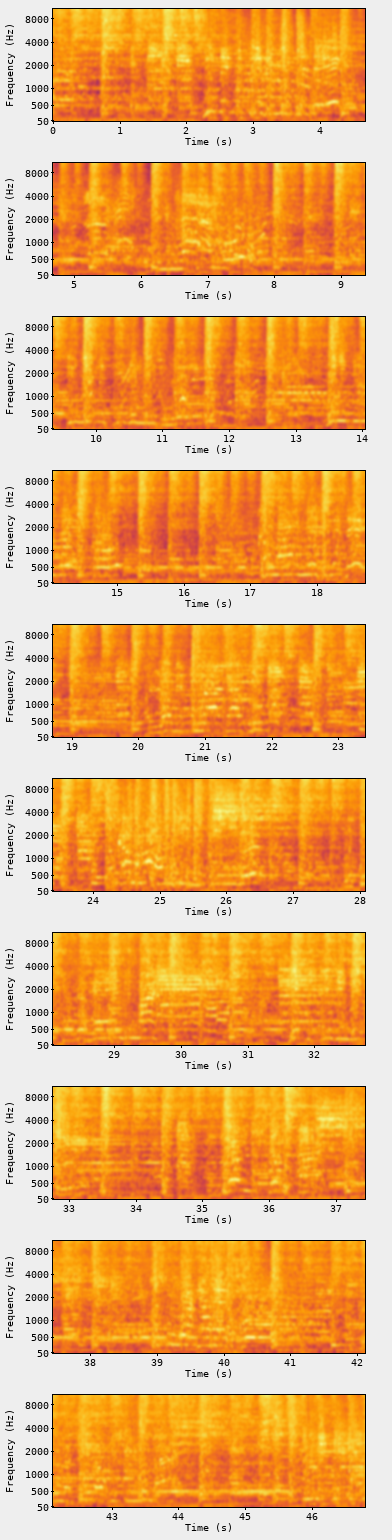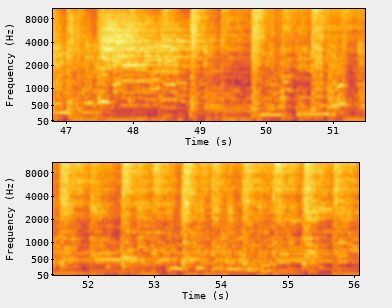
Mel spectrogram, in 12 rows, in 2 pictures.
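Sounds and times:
bass guitar: 0.0 - 56.0
drum kit steady beat: 0.0 - 56.0
electric guitar: 0.0 - 56.0.

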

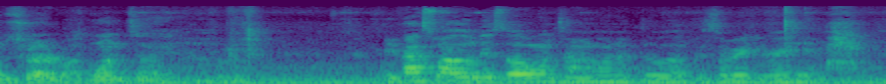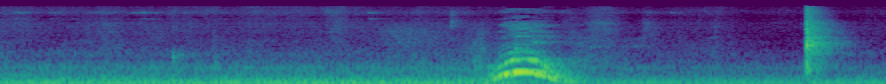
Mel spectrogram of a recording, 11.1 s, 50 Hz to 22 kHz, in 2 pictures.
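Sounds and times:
steady low hum: 0.0 - 11.0
sharp hand clap: 10.5 - 10.9.

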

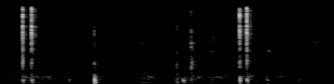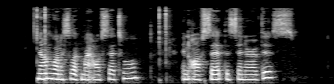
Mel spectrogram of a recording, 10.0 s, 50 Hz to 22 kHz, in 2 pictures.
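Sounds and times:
computer mouse clicks: 0.3 - 0.6, 3.6 - 3.9, 5.5 - 5.8, 7.2 - 7.7.

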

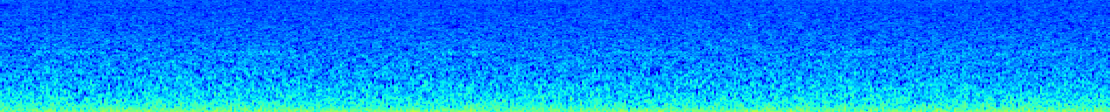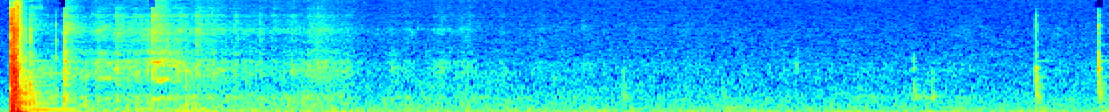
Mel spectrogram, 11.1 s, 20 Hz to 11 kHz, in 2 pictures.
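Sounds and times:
crossbow firing crack: 5.6 - 7.0.

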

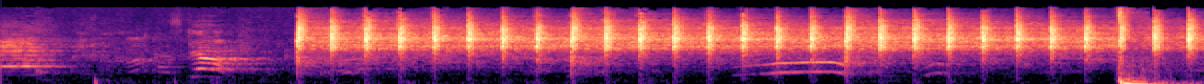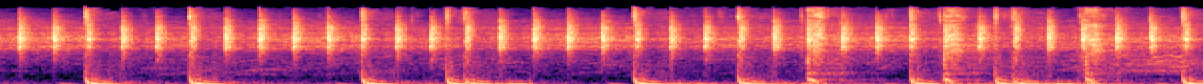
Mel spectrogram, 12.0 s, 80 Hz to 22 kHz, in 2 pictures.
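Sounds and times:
vocal hi-hat ticks: 1.5 - 12.0.

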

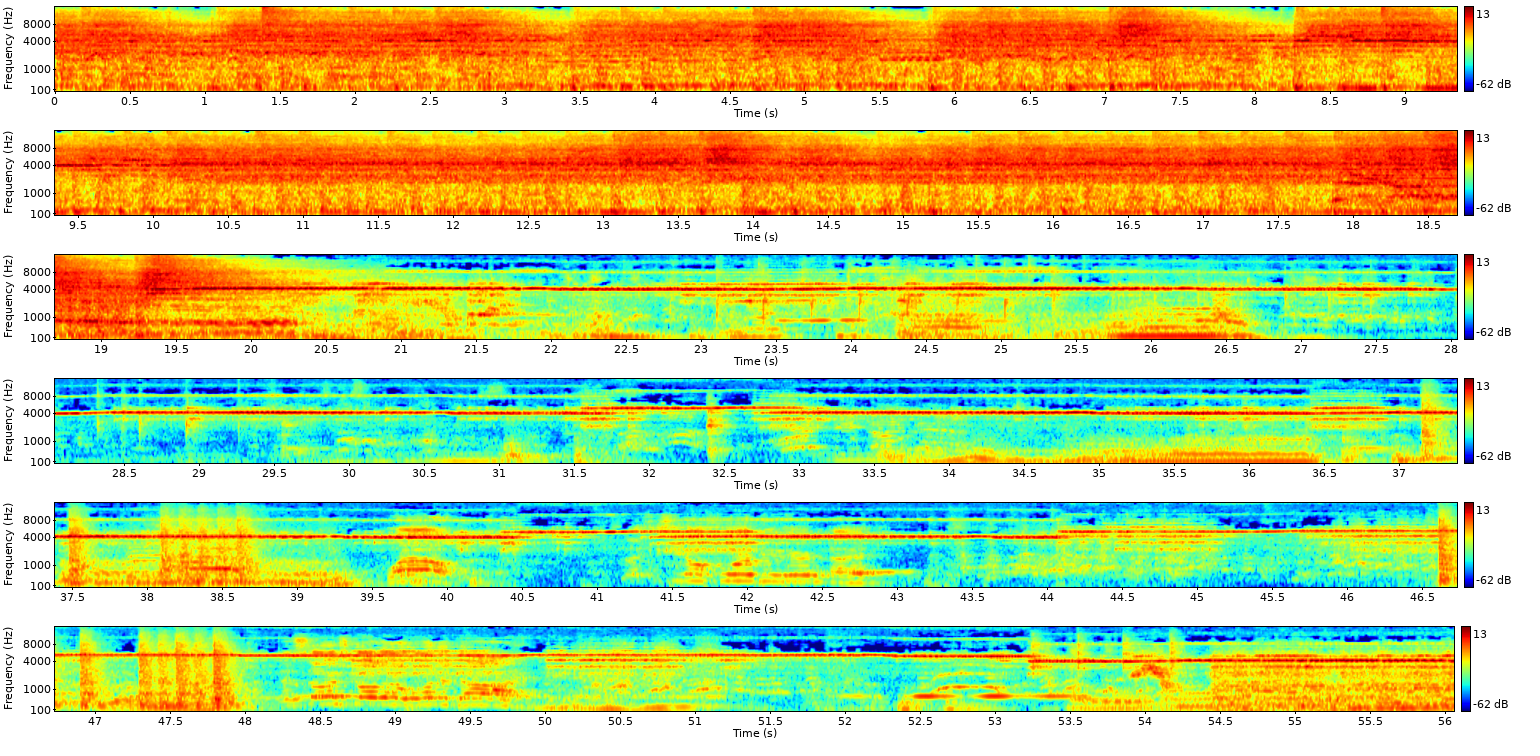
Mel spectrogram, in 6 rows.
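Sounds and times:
bass and guitar notes: 0.0 - 22.5, 24.0 - 26.8, 33.6 - 39.4, 52.1 - 56.0
amplifier feedback whine: 0.0 - 27.0, 32.9 - 44.3, 46.6 - 56.0
crowd chatter: 0.0 - 34.9, 41.1 - 56.0.

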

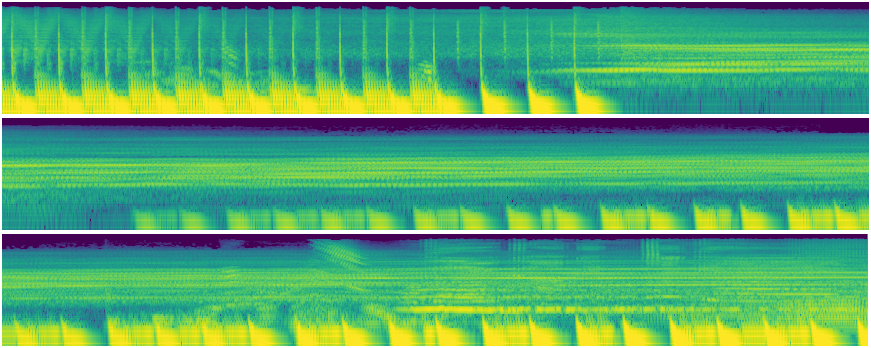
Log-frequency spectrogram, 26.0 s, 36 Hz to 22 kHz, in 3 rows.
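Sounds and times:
low pulsing bass: 0.0 - 6.2, 10.0 - 26.0
electronic dance music: 0.0 - 8.4, 10.5 - 26.0
held synthesizer chords: 5.3 - 26.0.

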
